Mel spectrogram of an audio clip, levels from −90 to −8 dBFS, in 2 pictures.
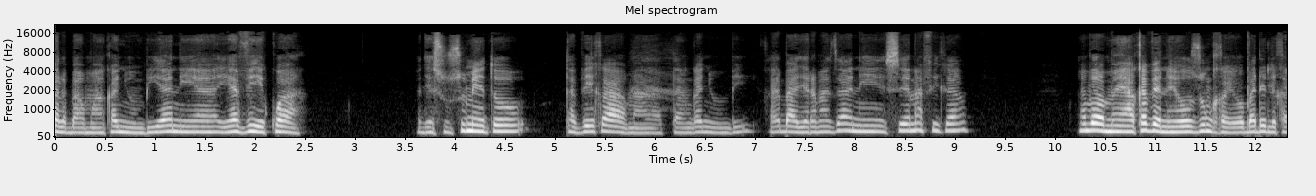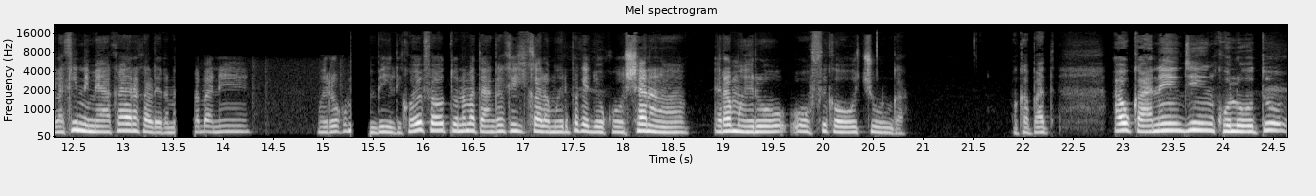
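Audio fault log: throughout: generation loss. Swirly, hollow, smeared sound with blurred attacks, likely from repeated AAC-LC re-encoding at 96 kbit/s; the spectrogram shows patchy holes and smeared transients.
11.93 s and 20.54 s: electrical switching spike. Sharp snaps on top of the speech, the first just after "mambo yame yakavene youzunguka", likely from a nearby electrical arc; each is a thin vertical spike.
13.52–15.48 s: input switched to a poorer device. After "lakini imiakaleka" a 0.2 s silence, then duller, boxier sound about 5 dB quieter with new faint noise and nothing above 7.1 kHz, likely from a poorer microphone, until "mbili kwahiyo ufaa utune". The spectrogram shows a gap, then a flat ceiling.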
